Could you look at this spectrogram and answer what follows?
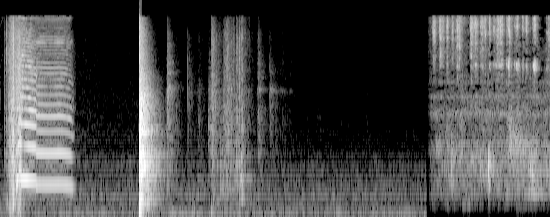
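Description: A paper party blower tooted once, a short note that dips in pitch and then holds, followed about a second later by a single loud sharp crack. From about four seconds in, a felt-tip marker scratches and squeaks across notepad paper.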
